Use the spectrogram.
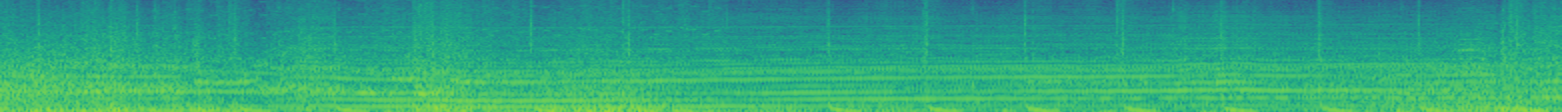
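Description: Racing cars in Need for Speed Most Wanted, one of them a Koenigsegg, brake hard on a city street with a taxi ahead, engines droning and shifting under long tire squeals and skids.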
